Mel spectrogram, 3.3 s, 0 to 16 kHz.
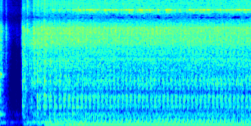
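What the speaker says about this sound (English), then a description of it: "let's see if the engine is gonna run for longer" A 3D-printed 125cc two-stroke engine fitted with a carburetor fires up after a brief silence and runs steadily and loudly, with a fast, buzzing, rattling exhaust pulse throughout.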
